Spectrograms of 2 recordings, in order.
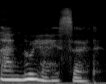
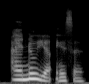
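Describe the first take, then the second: First: Said in the usual way. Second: Insistent repeat. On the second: Retold or imitated. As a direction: press it home this time. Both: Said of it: "She said".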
